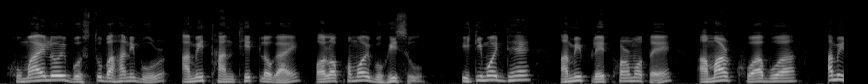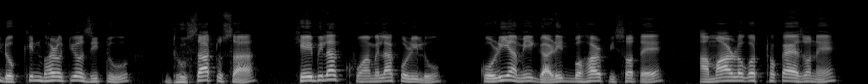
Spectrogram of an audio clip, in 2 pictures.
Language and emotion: Assamese, neutral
